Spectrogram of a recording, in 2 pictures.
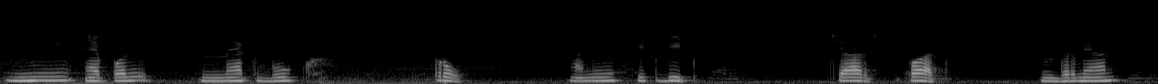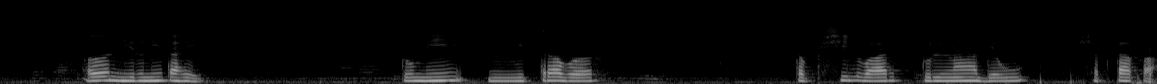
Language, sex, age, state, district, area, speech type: Marathi, male, 30-45, Maharashtra, Hingoli, urban, read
